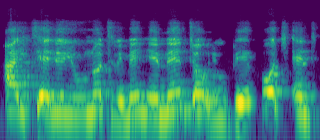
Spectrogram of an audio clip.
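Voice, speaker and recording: Her voice sits a little high and runs a little fast as this Zimbabwean host leads a live stream panel. The talk is casual, delivered with emphasis, and she pushes the audience to get involved.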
